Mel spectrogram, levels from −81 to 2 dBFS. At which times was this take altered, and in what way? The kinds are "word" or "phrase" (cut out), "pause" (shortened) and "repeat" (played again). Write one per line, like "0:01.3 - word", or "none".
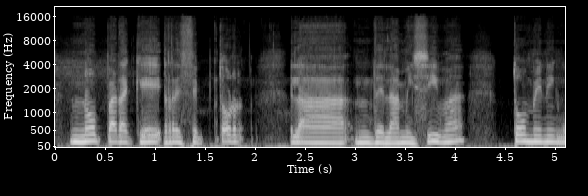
0:01.1 - word
0:02.4 - word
